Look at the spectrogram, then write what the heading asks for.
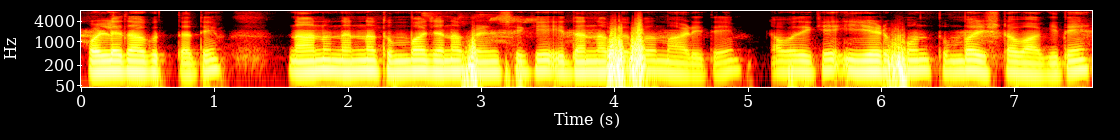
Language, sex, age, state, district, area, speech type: Kannada, male, 18-30, Karnataka, Shimoga, rural, spontaneous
